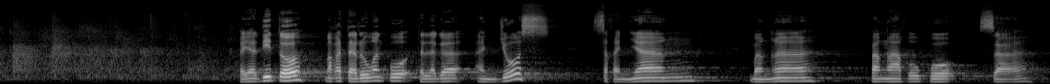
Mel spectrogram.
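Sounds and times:
church congregation applause: 0:00.0 - 0:02.5
speech: 0:02.4 - 0:10.4.

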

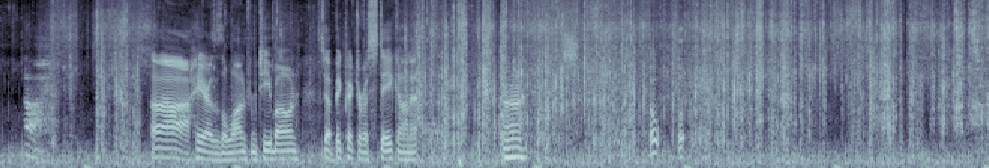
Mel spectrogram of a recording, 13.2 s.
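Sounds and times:
speech: 0:00.3 - 0:00.8, 0:02.0 - 0:05.8, 0:06.7 - 0:07.2, 0:08.6 - 0:09.6
crinkling and rustling of cardboard and packing tape on a Christmas gift box: 0:00.5 - 0:13.1
packing tape tearing: 0:00.7 - 0:02.1, 0:05.3 - 0:13.1.

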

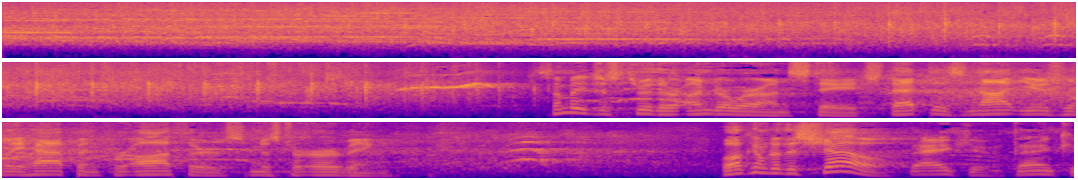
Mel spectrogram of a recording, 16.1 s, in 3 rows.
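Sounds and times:
live show audience clapping to welcome an author: 0:00.0 - 0:09.2
speech: 0:08.1 - 0:12.8, 0:14.3 - 0:16.0
laughter: 0:09.4 - 0:14.3.

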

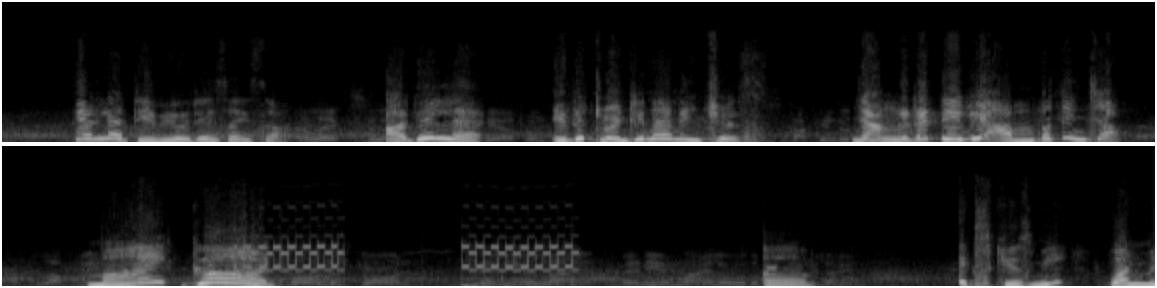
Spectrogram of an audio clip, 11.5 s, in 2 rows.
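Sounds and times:
speech: 0:00.4 - 0:07.4, 0:10.6 - 0:11.5
telephone ringing: 0:06.8 - 0:08.7.

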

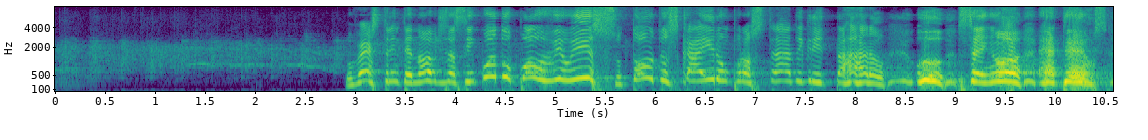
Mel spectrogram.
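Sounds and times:
church congregation applauding: 0:00.0 - 0:04.3
speech: 0:02.9 - 0:10.5.

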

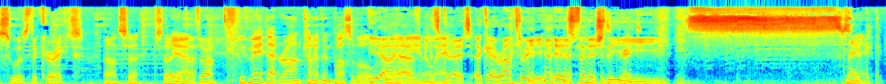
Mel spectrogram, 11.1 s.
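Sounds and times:
speech: 0:00.0 - 0:09.3, 0:10.5 - 0:11.0
laughter: 0:04.6 - 0:08.8
person hissing like a snake: 0:08.4 - 0:10.7.

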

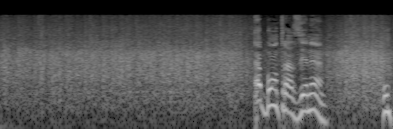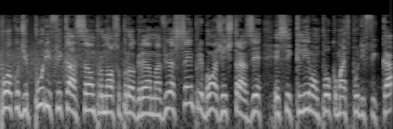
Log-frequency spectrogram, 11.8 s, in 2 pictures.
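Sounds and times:
audience applause: 0:00.0 - 0:07.8
speech: 0:03.9 - 0:05.0, 0:05.8 - 0:11.7.

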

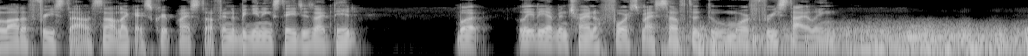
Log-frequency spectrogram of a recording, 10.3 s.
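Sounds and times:
speech: 0:00.0 - 0:03.7, 0:04.6 - 0:08.6
thunder rumbling: 0:06.4 - 0:10.2.

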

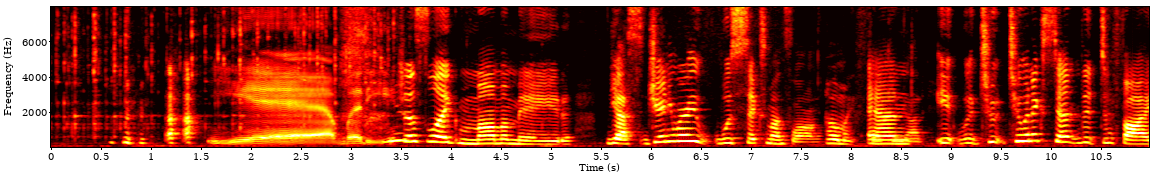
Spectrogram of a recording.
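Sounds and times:
ice clinking in a glass: 0:00.0 - 0:02.2
speech: 0:00.7 - 0:10.9.

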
